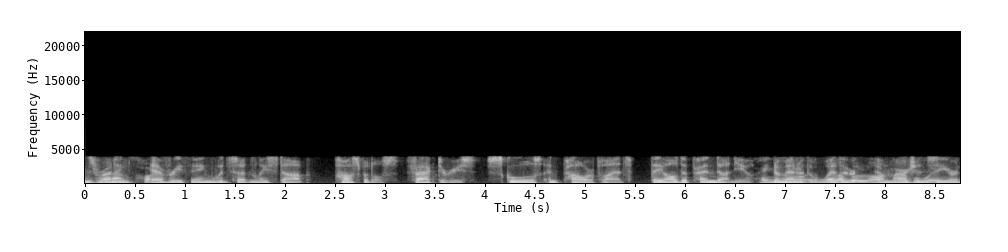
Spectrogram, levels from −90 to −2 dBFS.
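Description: No faults heard in this speech; the band stops at 4 kHz with the coding grain of a telephone-grade call codec such as G.711, which is the call path working as designed.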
